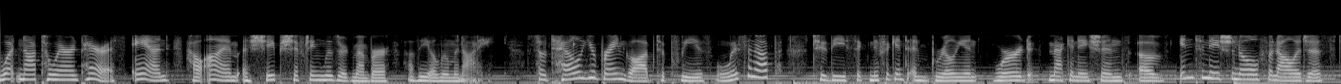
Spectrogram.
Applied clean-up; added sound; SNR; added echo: none; none; none; none.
